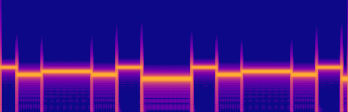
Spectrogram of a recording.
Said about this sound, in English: Deutsch recreated a simple set of tones alternating between low and high and sent it to the left ear.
